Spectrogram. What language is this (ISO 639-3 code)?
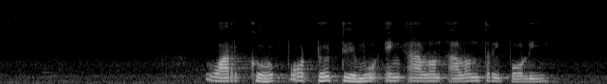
jav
